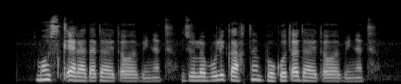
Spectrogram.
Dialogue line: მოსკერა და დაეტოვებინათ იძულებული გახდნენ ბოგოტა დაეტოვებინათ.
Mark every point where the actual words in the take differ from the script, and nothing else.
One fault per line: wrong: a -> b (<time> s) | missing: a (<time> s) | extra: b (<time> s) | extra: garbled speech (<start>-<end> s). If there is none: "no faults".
no faults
